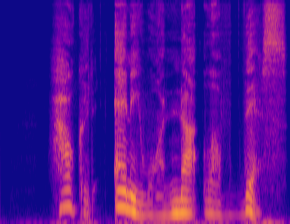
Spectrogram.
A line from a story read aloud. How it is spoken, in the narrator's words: Jeff whispered to his wife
